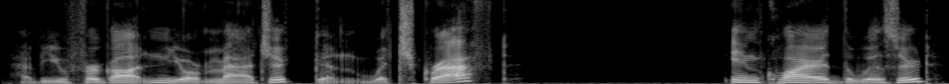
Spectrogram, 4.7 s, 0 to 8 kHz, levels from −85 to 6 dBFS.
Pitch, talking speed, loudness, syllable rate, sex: 175 Hz, 125 wpm, -23 LUFS, 5.3 syllables/s, female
